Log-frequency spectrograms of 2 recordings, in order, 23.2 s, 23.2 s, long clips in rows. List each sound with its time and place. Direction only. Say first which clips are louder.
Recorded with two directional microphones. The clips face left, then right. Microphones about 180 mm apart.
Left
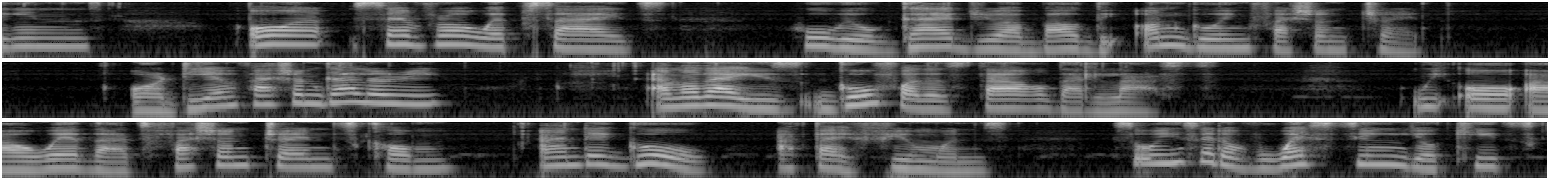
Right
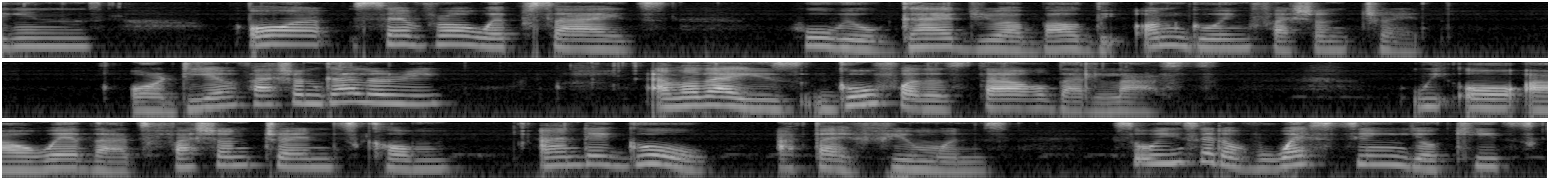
0.0 s speech: left 3 dB; 20° left (ahead or behind)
